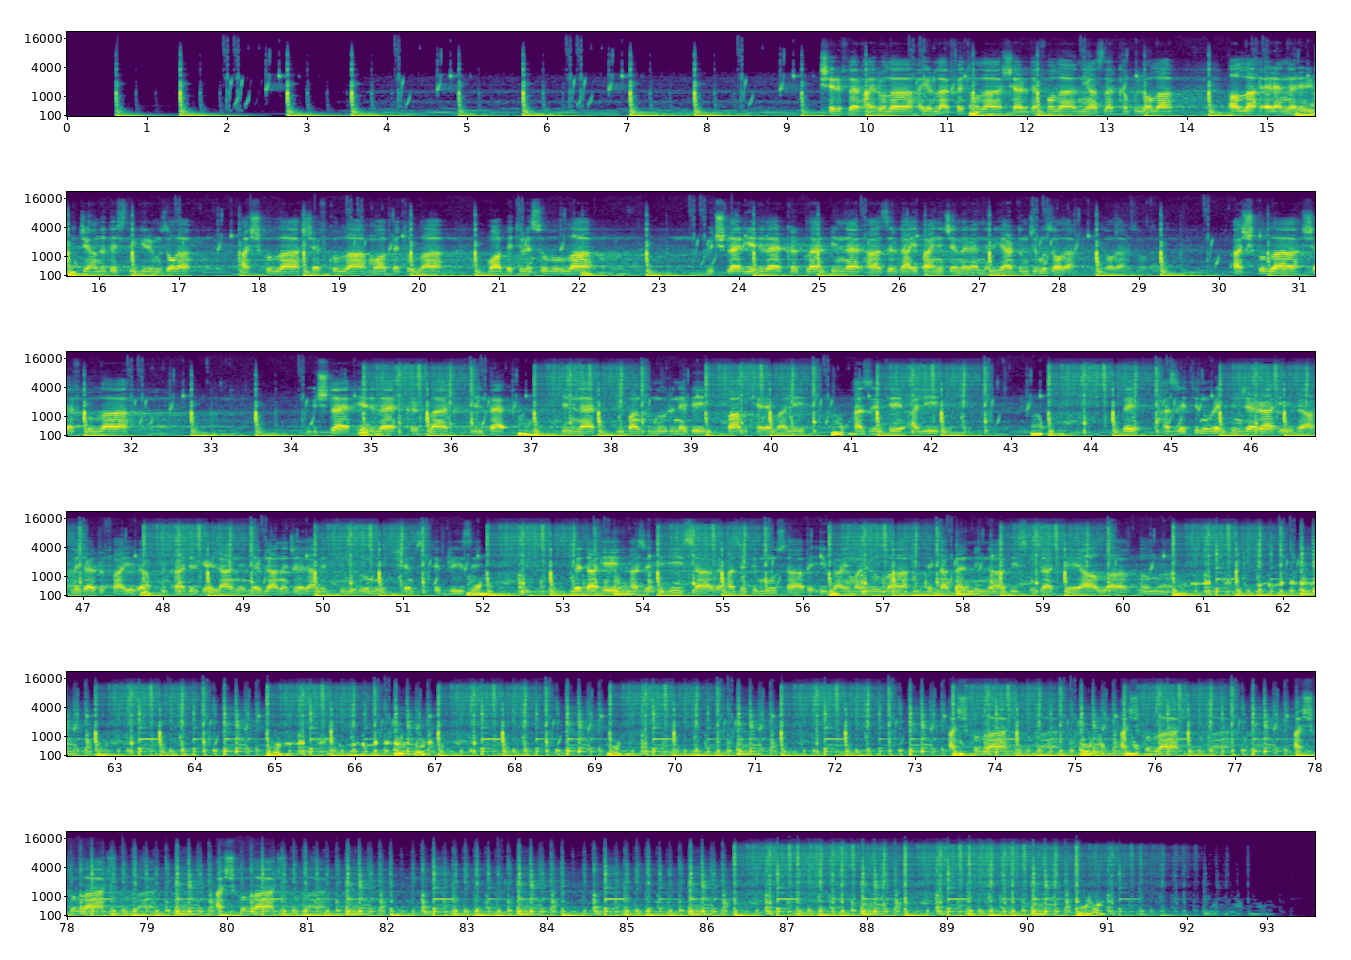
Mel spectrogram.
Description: Genre: World Fusion.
